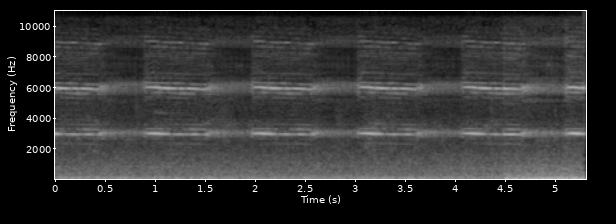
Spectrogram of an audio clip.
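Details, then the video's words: Common cicada recorded outdoors with shotgun microphones, giving a continuous high-pitched ringing tone with overtones, pulsing in strength about once a second against low background noise. "Calls of a Common Cicada"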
